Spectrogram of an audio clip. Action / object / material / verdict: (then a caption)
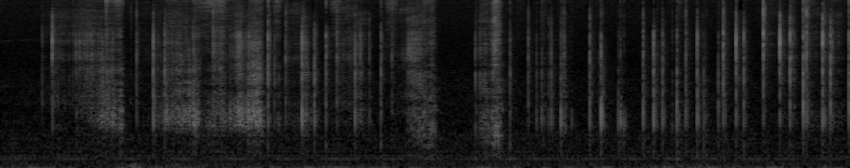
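scrape / cloth-covered hardcover book / cloth, board / none. Several long pointed nails rapidly scratch and tap on a solid, closed hardback book with a green textured cloth cover and a picture label. Dry, bright scratching bursts mix with quick, sharp taps that die away almost at once, over a faint steady low hum.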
